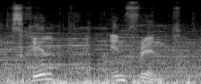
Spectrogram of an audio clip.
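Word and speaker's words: schild en vriend: لان الفرنسيين اصلا ما بيعرفوش ينطقوا حرف الخ احنا بنعرف ننطق حرف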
